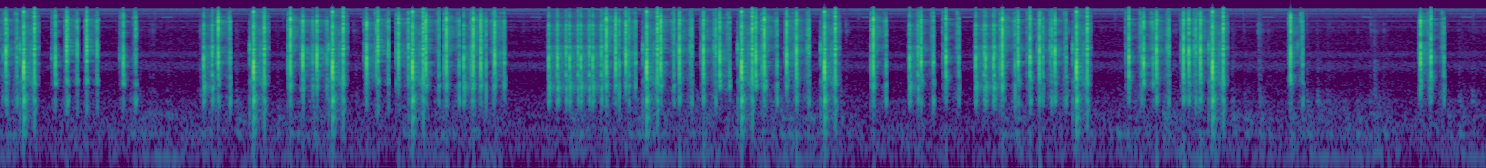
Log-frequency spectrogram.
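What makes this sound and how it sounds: A mechanical keyboard with Cherry MX switches and black ABS plastic keycaps is typed on with the fingertips of both hands. Rapid bursts of sharp, bright, clicky keystrokes come in quick runs with short pauses between them, and each press is crisp with almost no ring.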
